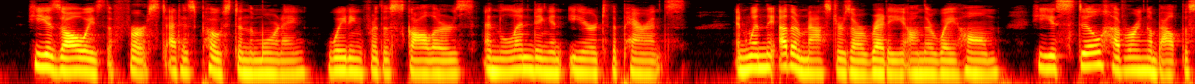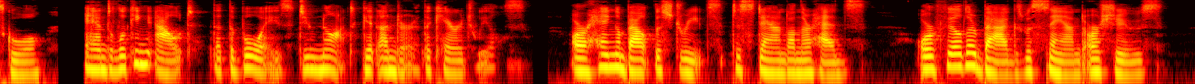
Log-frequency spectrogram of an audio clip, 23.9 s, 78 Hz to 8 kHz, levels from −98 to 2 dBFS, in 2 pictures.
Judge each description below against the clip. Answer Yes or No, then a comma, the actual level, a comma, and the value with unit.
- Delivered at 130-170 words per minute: No, average, 180 wpm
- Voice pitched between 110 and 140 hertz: No, medium, 155 Hz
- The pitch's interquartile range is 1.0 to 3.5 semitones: Yes, average, 2.8 semitones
